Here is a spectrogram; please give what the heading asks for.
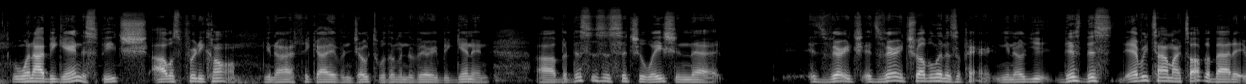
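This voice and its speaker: A man's voice: mid-range voice, no room sound. Earnest frustrated father, dry sound. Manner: earnest, frustrated, many restarts. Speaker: interviewed parent. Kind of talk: sit-down interview.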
